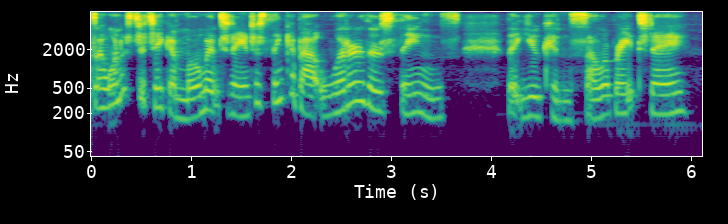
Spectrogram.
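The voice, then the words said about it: Slightly scratchy voice. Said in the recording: “you might hear in my voice that my voice is a little bit scratchy today”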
